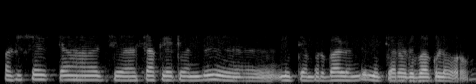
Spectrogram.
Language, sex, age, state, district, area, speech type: Tamil, female, 30-45, Tamil Nadu, Ranipet, urban, conversation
